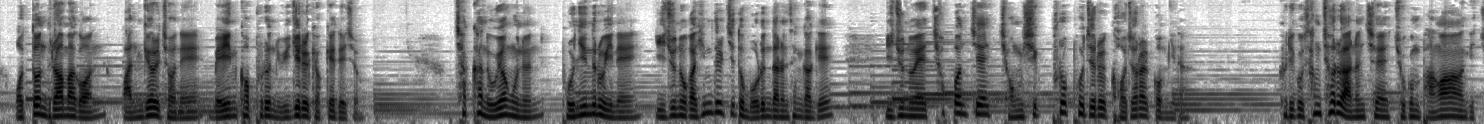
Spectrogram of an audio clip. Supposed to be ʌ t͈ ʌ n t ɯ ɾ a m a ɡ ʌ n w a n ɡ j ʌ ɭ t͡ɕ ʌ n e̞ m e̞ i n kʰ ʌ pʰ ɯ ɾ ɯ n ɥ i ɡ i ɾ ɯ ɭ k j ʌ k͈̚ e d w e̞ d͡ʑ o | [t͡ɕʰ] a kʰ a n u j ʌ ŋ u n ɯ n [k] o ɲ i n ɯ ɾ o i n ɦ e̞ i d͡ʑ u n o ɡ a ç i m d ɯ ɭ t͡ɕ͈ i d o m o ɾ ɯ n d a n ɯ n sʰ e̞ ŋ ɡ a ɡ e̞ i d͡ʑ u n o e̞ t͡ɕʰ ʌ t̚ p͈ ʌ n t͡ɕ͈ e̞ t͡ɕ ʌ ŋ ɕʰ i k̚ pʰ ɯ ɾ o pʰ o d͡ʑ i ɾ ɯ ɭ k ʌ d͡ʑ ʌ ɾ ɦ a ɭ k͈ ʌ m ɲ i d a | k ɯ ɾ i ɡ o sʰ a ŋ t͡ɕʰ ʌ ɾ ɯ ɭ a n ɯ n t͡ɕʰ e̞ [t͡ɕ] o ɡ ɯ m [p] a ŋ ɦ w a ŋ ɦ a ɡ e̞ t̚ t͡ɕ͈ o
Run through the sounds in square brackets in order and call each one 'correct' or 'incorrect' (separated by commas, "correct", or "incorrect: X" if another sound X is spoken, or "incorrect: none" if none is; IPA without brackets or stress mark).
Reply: correct, incorrect: p, correct, correct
